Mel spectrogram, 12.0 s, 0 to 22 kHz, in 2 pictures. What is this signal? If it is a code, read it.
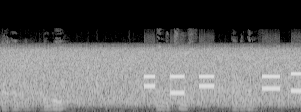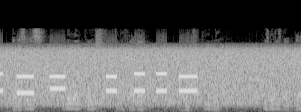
DTMF, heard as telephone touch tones, dialled by hand, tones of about 270 ms, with phone line noise. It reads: 020 8628 5665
